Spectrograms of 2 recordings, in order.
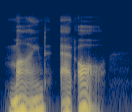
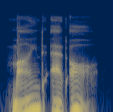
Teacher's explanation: Note that mind ends in a D and at starts with an A, so we have another link there.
